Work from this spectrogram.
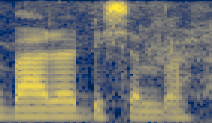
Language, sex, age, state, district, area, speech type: Nepali, female, 18-30, West Bengal, Alipurduar, urban, spontaneous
